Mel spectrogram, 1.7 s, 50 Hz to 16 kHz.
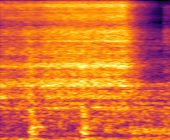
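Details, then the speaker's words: Breville Barista Express BES870 steam wand briefly turned on after steaming milk to clean the inside of the wand: short strong steady hiss cutting off cleanly without sputter; normal steam wand purge. "i'm gonna turn on the steamer quickly this is very important turn it on just to"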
